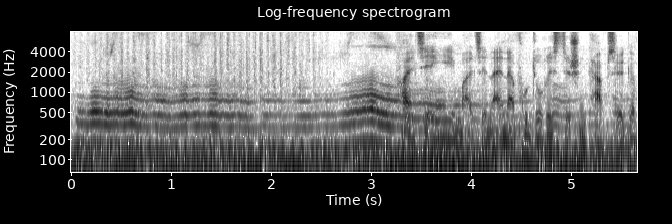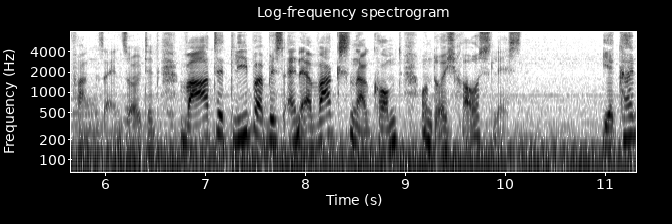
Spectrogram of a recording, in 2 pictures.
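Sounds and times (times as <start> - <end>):
flying beetle buzzing: 0.0 - 6.8
speech: 0.2 - 0.5, 3.4 - 10.3, 11.0 - 11.2.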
